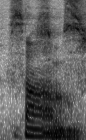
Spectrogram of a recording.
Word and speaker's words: Psalms: Them Palms. – Palms. – Psalms. – Psalms. – The P is silent.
